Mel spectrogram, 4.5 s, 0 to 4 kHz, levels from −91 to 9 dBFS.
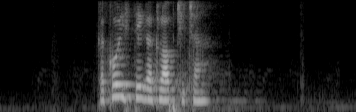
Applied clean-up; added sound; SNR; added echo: neural separator model SepFormer DNS4.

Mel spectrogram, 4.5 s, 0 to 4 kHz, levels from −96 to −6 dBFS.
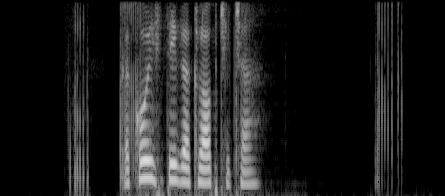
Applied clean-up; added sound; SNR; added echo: neural separator model SepFormer WHAMR!.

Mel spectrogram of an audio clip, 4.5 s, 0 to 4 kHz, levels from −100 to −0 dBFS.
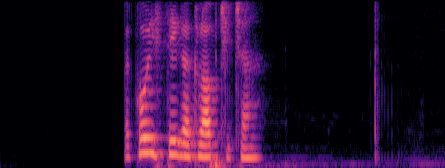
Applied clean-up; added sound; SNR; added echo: neural mask model DeepFilterNet 3.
